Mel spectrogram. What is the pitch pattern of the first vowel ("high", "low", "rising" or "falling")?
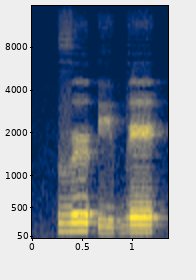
high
